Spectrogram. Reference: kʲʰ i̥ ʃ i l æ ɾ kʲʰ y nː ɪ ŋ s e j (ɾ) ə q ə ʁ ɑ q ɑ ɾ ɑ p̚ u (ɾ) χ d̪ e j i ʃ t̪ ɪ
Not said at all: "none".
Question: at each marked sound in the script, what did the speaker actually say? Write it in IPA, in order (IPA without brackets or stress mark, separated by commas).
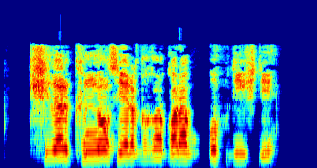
ɾ, none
